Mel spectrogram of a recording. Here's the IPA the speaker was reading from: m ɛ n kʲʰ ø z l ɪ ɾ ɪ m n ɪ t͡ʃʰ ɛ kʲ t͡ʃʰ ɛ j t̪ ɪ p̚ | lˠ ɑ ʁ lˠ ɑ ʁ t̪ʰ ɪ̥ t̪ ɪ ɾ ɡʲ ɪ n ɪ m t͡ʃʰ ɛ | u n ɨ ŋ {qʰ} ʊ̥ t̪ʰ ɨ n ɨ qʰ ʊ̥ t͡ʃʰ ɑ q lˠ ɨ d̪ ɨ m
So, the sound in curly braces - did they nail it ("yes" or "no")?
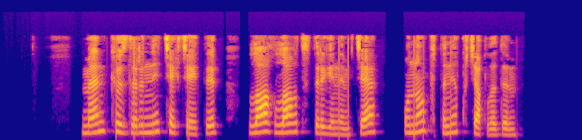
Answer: no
